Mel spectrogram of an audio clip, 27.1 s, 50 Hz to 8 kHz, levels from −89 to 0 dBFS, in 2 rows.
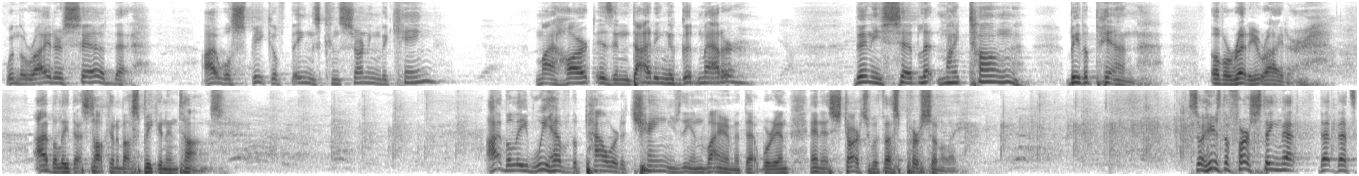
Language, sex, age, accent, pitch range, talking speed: English, male, 40-59, American, 165-240 Hz, 145 wpm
